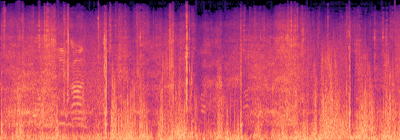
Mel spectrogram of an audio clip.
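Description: Stunt scooter wheels rolling over a concrete skatepark bowl, a steady rumble with wind buffeting the microphone. A few sharp clacks of the scooter hitting the concrete break through.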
